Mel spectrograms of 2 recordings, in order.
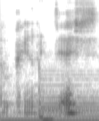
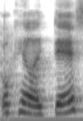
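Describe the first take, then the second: First: It is said very quietly. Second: It is said fairly loudly.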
